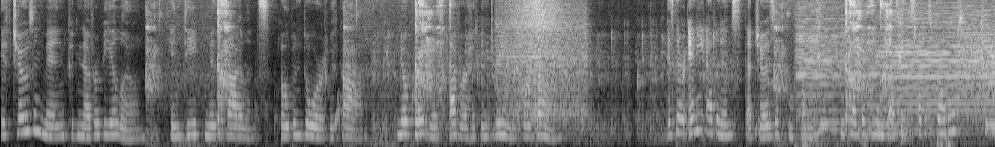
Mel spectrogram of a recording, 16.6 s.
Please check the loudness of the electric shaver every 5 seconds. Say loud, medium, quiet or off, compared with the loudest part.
off, off, loud, loud.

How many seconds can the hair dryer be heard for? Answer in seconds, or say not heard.
3 s.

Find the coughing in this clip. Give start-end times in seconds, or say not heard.
2.4-3.9, 5.7-7.5, 12.8-14.9.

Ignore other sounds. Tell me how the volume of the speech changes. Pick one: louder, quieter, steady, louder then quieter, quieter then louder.
steady.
